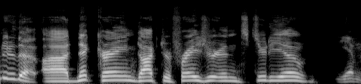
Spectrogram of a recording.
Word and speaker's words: Frazier: My name's Frazier. Spelled a little different, but pronounced the same.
